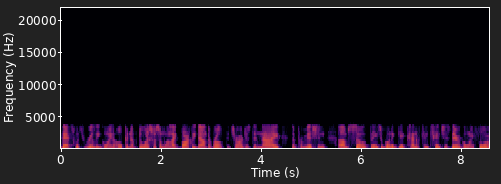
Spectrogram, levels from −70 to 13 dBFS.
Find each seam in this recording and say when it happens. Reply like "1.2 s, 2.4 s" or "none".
3.3 s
